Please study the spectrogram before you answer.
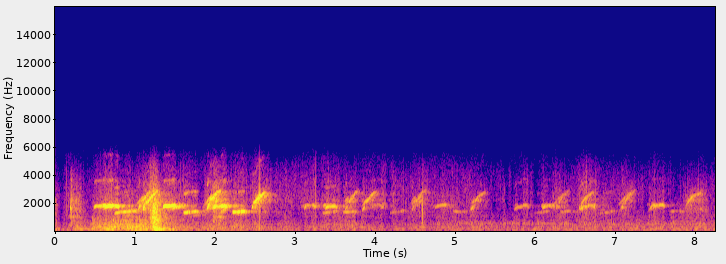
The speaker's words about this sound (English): Listen. Well, there are the whippoorwills.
